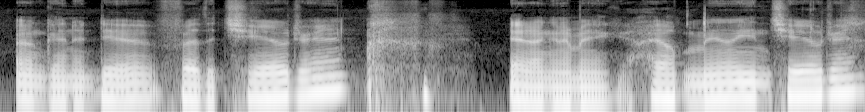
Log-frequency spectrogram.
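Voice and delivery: low, slow, pilled-out sounding voice. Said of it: "best [name] impression".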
